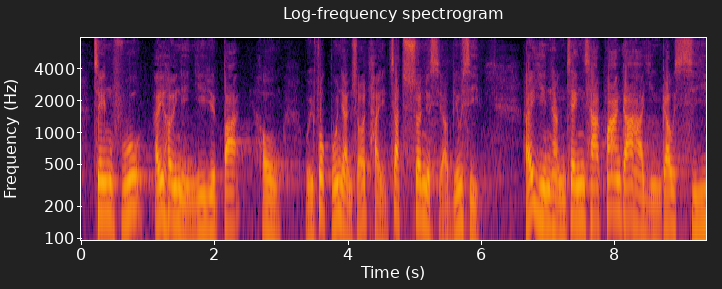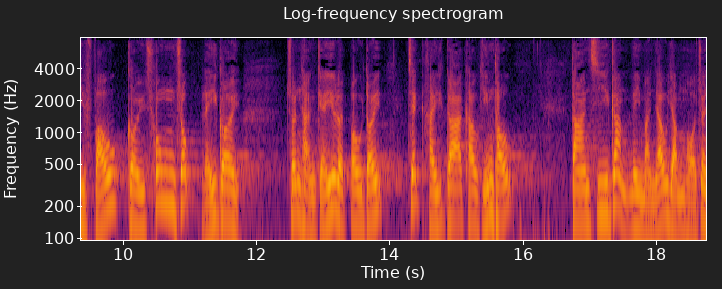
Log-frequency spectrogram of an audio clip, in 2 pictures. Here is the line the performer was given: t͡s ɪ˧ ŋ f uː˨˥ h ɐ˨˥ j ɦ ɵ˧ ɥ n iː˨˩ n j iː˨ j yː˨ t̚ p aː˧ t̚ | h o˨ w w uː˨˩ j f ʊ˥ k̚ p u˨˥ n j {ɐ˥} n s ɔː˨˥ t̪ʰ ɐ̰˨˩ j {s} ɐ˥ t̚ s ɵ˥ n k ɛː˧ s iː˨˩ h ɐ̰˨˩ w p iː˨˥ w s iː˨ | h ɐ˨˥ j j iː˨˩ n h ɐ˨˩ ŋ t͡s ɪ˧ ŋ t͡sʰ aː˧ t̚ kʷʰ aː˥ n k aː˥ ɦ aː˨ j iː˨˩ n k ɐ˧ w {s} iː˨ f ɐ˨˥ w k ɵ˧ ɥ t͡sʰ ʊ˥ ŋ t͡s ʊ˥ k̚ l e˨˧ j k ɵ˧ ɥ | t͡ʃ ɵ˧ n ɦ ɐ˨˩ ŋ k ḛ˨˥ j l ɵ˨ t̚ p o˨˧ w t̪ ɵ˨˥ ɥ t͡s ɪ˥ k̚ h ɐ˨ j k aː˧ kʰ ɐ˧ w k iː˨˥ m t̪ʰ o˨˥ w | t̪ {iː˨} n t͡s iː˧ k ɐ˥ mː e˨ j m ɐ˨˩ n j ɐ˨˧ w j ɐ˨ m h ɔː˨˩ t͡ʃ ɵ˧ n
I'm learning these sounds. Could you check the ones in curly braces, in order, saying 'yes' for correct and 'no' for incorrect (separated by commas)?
no, no, yes, no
